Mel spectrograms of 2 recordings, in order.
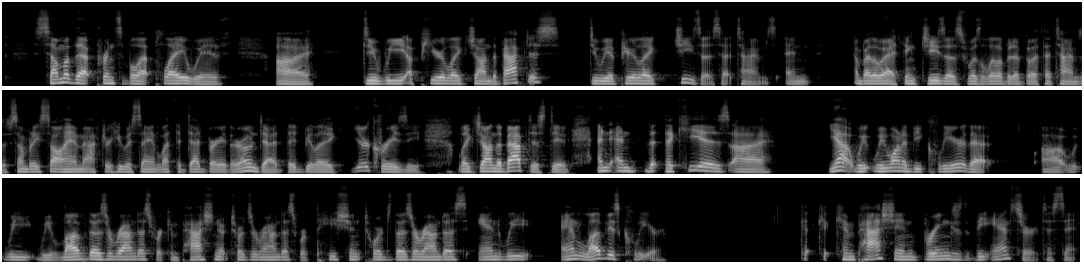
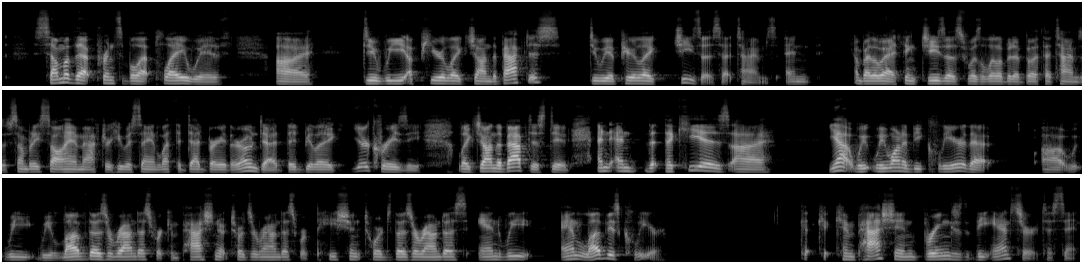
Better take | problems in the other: first | thin; very slightly; fading below 300 Hz

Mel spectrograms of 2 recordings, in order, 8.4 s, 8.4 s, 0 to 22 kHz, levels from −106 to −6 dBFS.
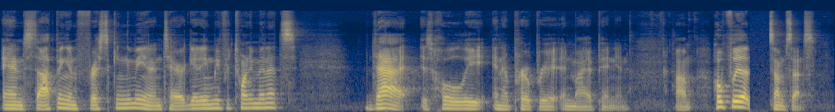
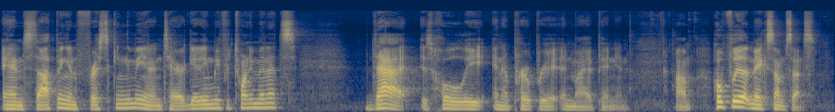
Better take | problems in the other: second | audio cutting out; at 7.5 s

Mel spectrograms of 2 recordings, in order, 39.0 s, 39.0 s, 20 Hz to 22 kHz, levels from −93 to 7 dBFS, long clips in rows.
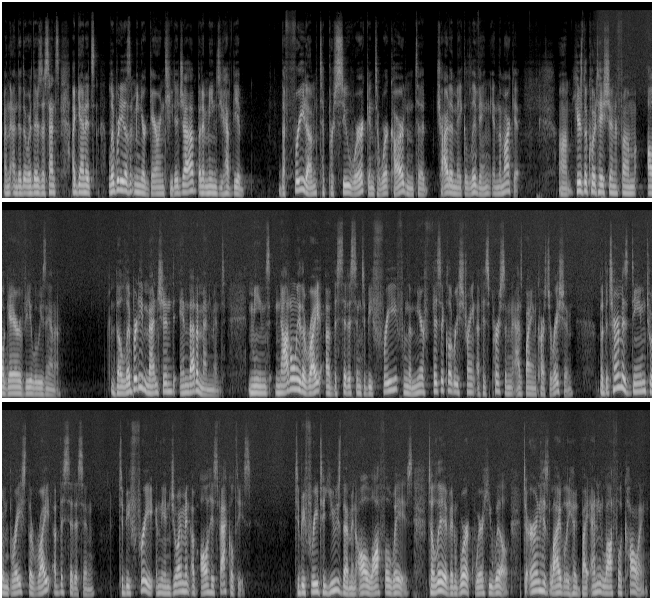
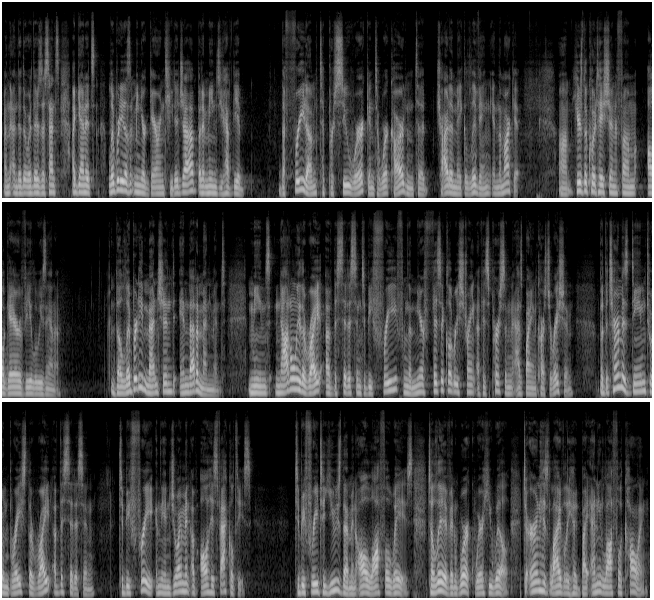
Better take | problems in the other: second | hiss; faint; from 12 s on; 25 dB below the speech

